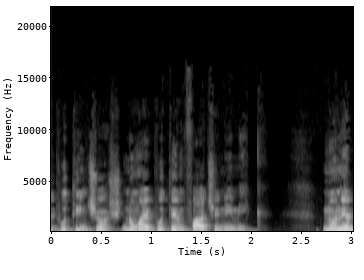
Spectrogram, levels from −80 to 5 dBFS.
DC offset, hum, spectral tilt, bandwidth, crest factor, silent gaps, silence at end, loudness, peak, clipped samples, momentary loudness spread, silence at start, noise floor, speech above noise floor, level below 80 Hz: under 0.1%; none; -6 dB/octave; 13.5 kHz; 16 dB; none; 0 s; -21 LUFS; -4 dBFS; under 0.1%; 11 LU; 0 s; -53 dBFS; 33 dB; -58 dBFS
